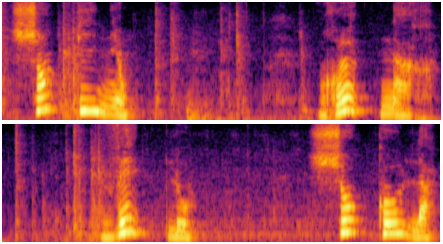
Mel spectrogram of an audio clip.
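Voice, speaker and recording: A woman teaching a phonics lesson to young children, saying each word slowly twice in an exaggerated way, patient and clear. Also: mid-range voice, darkish tone. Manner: slow, exaggerated word pronunciation. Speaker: kindergarten teacher.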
